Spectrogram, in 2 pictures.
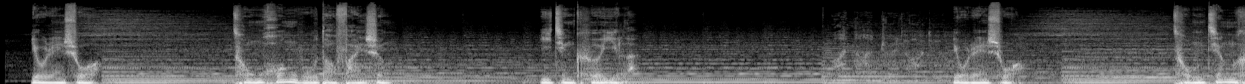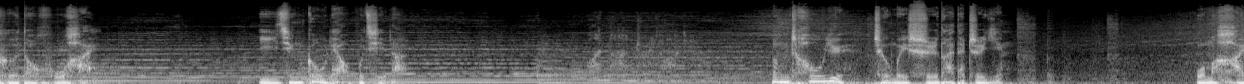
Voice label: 磁性质感走心大气

